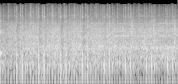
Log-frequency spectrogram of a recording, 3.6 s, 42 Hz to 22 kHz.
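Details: Sears Suburban SS16 snowblower, small single-cylinder engine cold-started in a garage around 17–18 degrees: slow, steady putter at idle with even firing, no misses; healthy cold-start idle.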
